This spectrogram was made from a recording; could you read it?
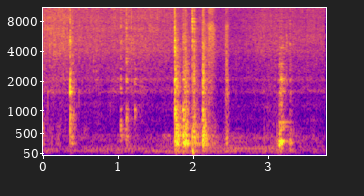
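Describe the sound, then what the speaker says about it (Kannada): Vermicelli fries gently over a low flame, giving a faint, quiet sizzle, with a spoon stirring and scraping the pan in short bursts, strongest near the middle. "ಅದಕ್ಕೋಸ್ಕರ ಇಲ್ಲಿ ಚೆನ್ನಾಗಿ ಫ್ರೈ ಮಾಡ್ತಾಯಿದ್ದೀನಿ ನಾನು"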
